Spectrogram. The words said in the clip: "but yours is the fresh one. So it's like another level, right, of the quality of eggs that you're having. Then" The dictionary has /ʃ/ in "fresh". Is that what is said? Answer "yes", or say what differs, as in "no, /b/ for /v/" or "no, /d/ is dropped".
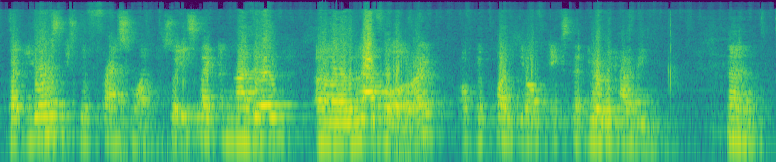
no, /s/ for /ʃ/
